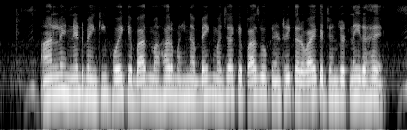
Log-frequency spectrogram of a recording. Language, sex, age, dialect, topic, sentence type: Chhattisgarhi, male, 25-30, Central, banking, statement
